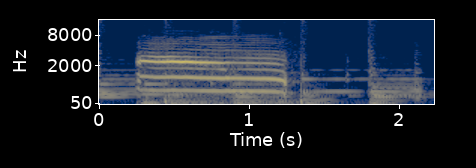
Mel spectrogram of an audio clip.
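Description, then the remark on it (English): A single loud, drawn-out cat meow lasting about a second, clear, followed by a few faint soft knocks and rustles, with no one talking. “This is a cat.”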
